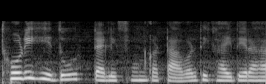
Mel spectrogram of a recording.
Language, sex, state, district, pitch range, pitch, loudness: Hindi, female, Haryana, Charkhi Dadri, 180-230 Hz, 190 Hz, -16 LUFS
